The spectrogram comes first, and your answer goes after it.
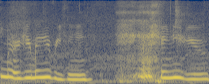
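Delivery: high, slow, sad put-on whimpering voice. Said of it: "Homer Simpson, just, like, really sad".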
